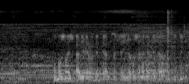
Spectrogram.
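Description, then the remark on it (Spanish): An angry video game bear, chased by the player, growls in a rough, rumbling roar as it approaches, kicking in abruptly after a brief pause and carrying on steadily for over a second, fairly loud. “Pues yo, escucho algo que camina pues, ahí viene el oso.”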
